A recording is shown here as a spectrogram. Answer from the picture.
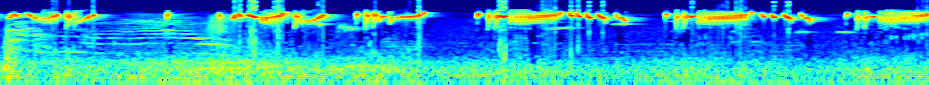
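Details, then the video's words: Bursts of high, dense, twittering chirps separated by short pauses, with scratchy, buzzy texture throughout. A call for luring small birds, with a faint low hum in the background. "SUARA PIKAT BURUNG KECIL"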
